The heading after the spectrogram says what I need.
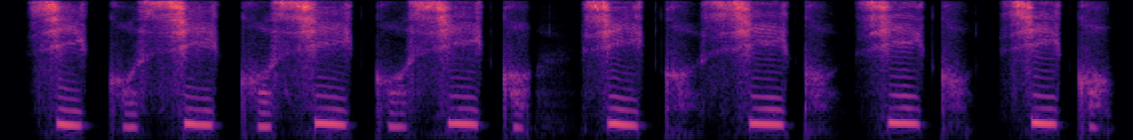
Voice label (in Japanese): シコシコオンリー ふつう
